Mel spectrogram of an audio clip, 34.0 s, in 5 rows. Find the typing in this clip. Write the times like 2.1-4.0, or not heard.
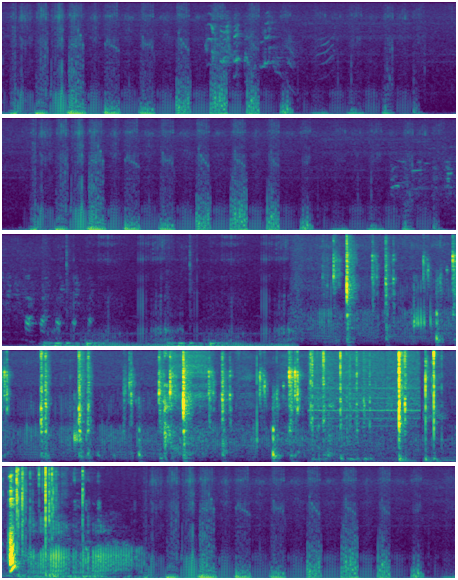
18.4-28.5.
